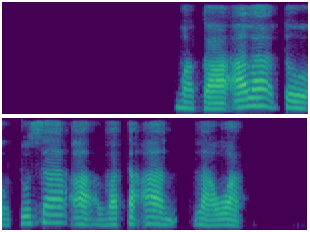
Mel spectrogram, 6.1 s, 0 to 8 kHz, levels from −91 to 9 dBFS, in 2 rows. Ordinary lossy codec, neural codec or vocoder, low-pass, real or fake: AAC, 32 kbps; codec, 44.1 kHz, 2.6 kbps, SNAC; 7.2 kHz; fake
